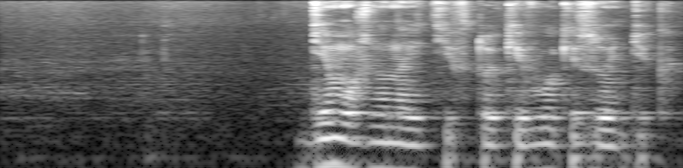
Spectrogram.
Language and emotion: Russian, neutral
